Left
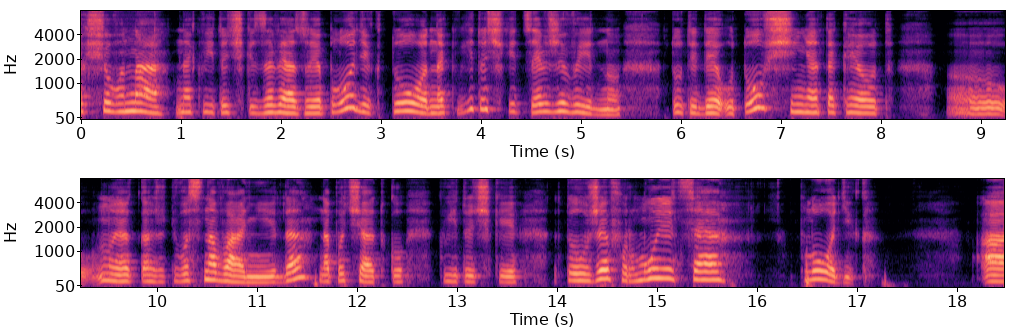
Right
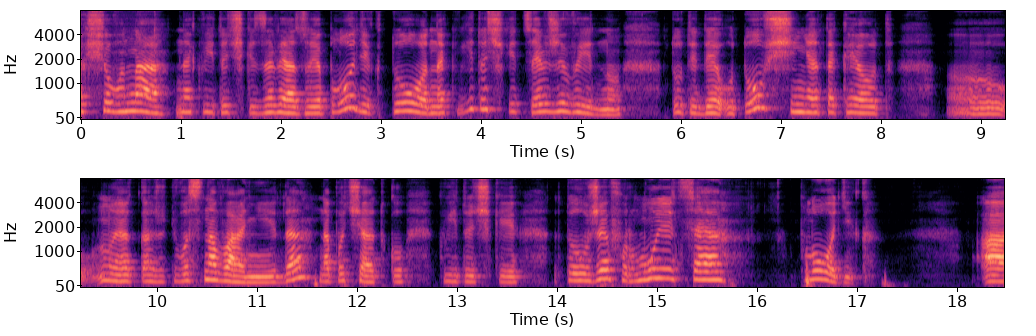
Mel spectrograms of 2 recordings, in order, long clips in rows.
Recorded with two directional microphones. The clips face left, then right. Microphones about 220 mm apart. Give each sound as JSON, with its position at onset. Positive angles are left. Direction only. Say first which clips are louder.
{"t": 0.0, "sound": "speech", "louder": "left 6 dB", "side_deg": 45}
{"t": 18.2, "sound": "speech", "louder": "left 3 dB", "side_deg": 35}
